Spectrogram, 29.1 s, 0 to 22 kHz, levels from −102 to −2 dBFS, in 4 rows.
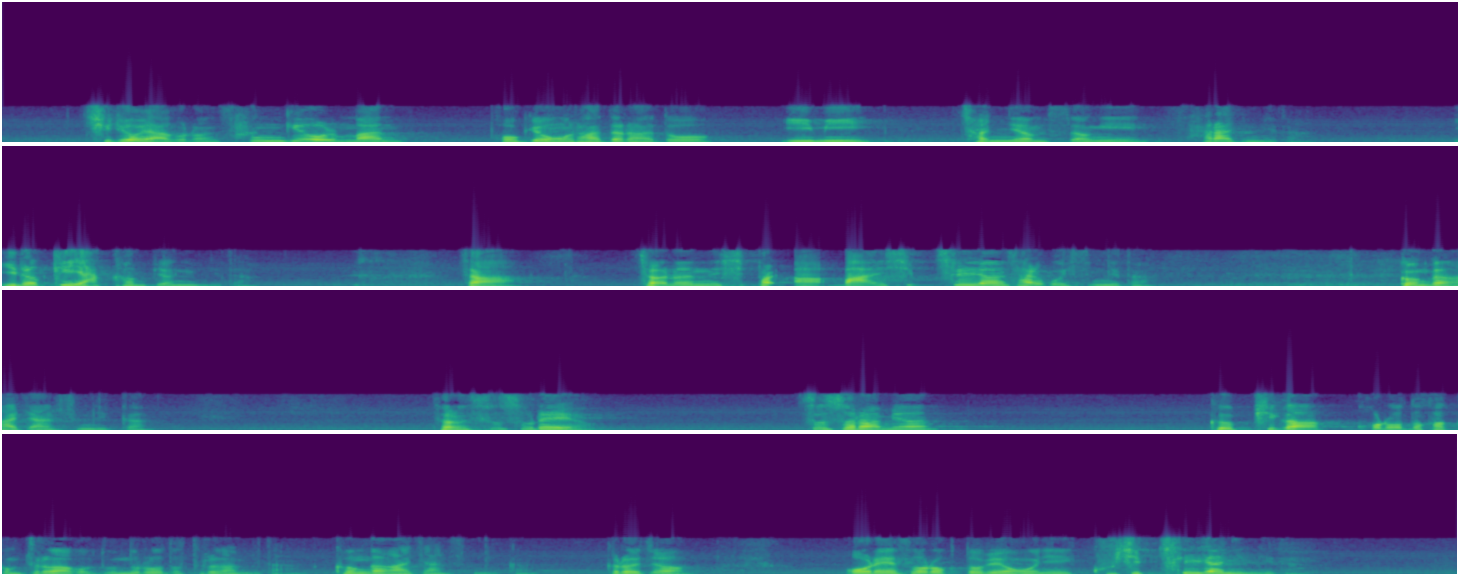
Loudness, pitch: -28 LUFS, 140 Hz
